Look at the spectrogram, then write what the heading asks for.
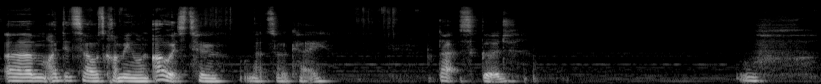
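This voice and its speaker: A woman's voice: low voice, steady tone, takes it slowly, long pauses, breathy edge, soft background music. A congested woman tarot reader chatting casually on her livestream, tired and rambling.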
